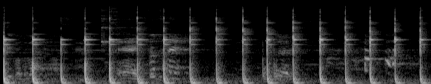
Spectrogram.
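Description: Mallet tapping a metal leather stamping tool into vegetable-tanned leather on a marble slab, a steady run of sharp strikes at about four a second, each with a brief high ring from the metal tool.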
